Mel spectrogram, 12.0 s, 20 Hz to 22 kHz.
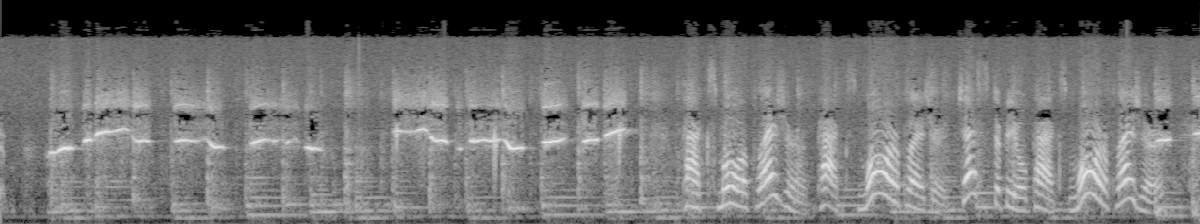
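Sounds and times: man whistling a melody: 0.4s - 6.4s, 11.6s - 12.0s
small band accompaniment: 0.5s - 7.2s.

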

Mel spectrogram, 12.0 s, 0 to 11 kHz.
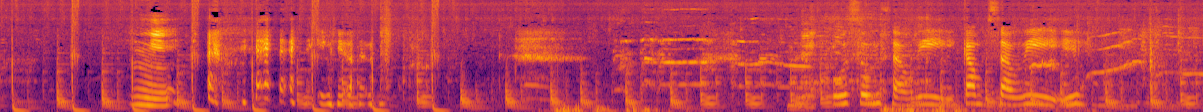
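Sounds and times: background music with beat: 0.0s - 12.0s
rooster crowing: 5.2s - 8.6s.

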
